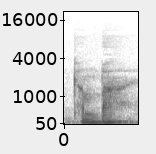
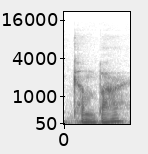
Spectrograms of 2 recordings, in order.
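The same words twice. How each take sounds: The two takes are said the same way.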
